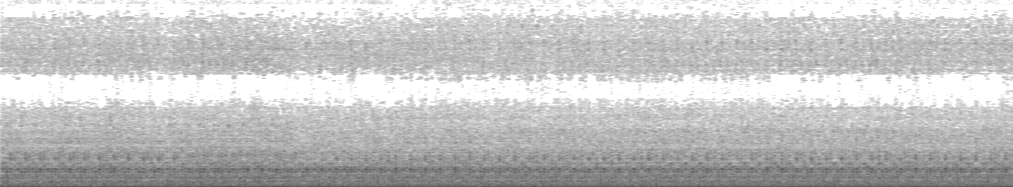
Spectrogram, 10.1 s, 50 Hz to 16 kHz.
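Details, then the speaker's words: Engine idling while still warming up during a head gasket test that checks for exhaust gases in the coolant. A steady low idle with an uneven, lumpy beat; running rough, cause unconfirmed. "You may need to leave the engine running for 5 to 10 minutes to get up to temperature. But you can hear the engine's not running right."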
